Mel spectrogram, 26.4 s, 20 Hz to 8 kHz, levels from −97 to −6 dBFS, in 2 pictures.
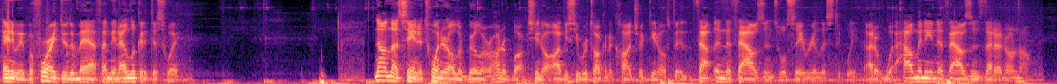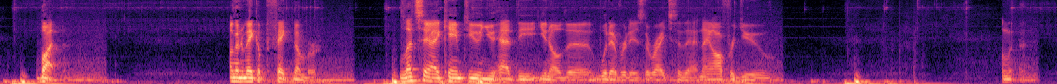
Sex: male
